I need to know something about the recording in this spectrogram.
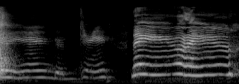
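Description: A young boy singing, with a single sharp hand clap right at the start, a short falling phrase, then a long held note in the second half.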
